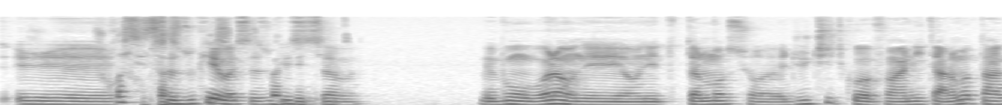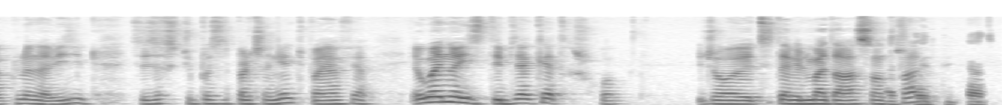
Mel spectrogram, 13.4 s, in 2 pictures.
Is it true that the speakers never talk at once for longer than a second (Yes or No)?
No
